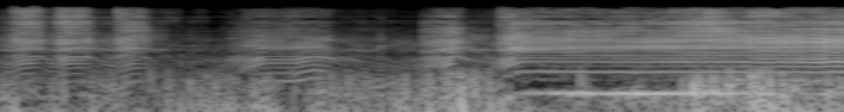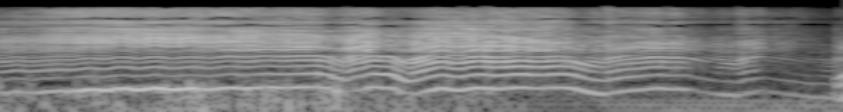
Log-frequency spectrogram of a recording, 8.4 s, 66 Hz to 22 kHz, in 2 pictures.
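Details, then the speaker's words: Taylor RC 35cc reed-valve two-stroke in the Punisher RC car, newly installed, tuning at fairgrounds: high buzzing note climbs, then wavers and drops repeatedly with throttle wide open; surging at full throttle, won't idle, owner suspects carburetor, unconfirmed. "see I'm not letting off the throttle there guys somebody else is having an issue with it too"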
